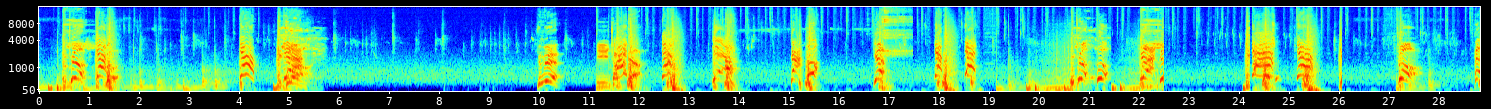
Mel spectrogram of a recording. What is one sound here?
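Kicks land on a body with heavy thuds.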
